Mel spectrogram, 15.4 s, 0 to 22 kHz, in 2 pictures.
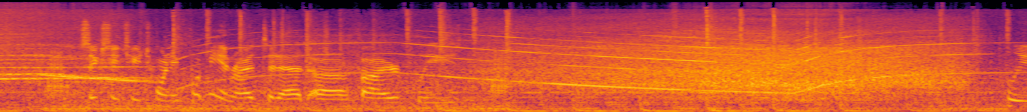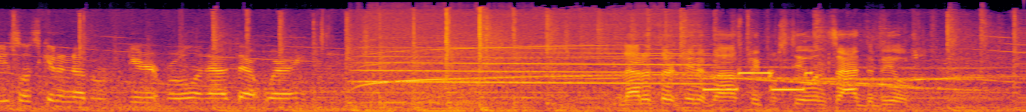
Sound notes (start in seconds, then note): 3.1 police cruiser siren; 9.7 overlapping sirens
